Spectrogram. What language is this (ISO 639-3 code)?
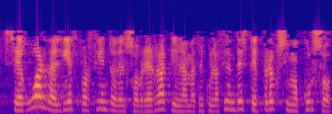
spa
